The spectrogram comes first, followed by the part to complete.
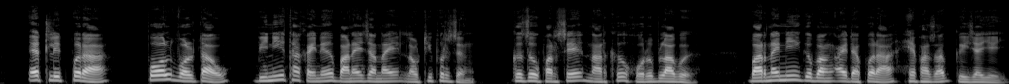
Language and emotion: Bodo, neutral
